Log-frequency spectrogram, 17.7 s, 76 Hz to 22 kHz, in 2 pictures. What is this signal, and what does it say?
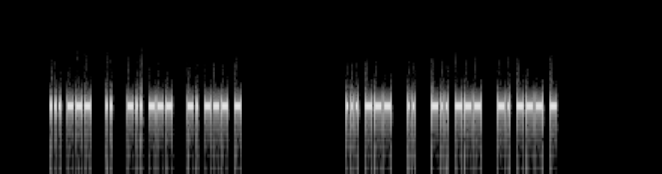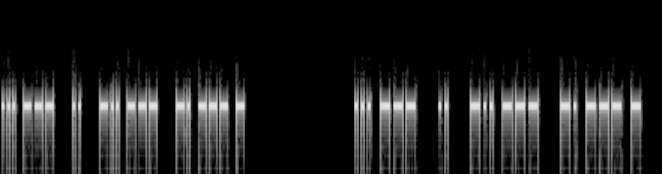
Morse code, heard as a keyed tone, about 33 wpm, 700 Hz. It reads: SO I DO NOT SO I DO NOT SO I DO NOT SO I DO NOT
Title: Speed-Racing - Sets of 4 Words 28wpm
